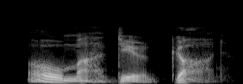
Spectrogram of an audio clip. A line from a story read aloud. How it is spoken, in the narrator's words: Weems groaned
